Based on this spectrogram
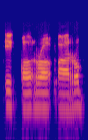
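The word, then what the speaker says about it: اقرأ: e Coba diulang lagi iqraab Iqra Iya IQ ditekan dikit kalau ada sukun ditekan dikit IQ al iqbukal AKR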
